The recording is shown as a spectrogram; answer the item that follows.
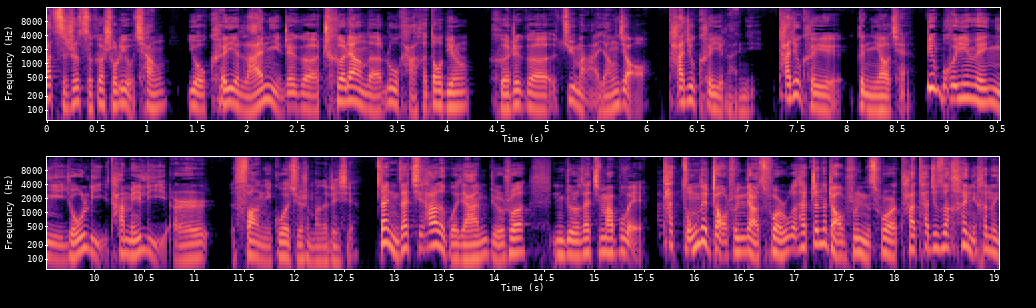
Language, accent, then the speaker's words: Chinese; China; 首先我是一个中国人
